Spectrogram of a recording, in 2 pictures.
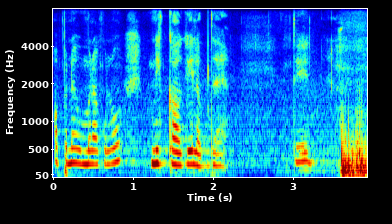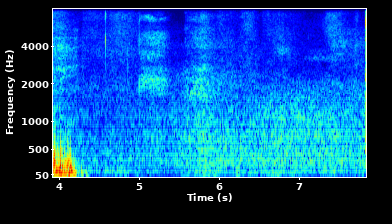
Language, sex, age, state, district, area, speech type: Dogri, female, 18-30, Jammu and Kashmir, Kathua, rural, spontaneous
